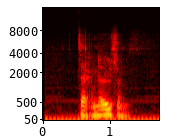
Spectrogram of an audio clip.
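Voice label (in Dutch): "Terneuzen", Dutch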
